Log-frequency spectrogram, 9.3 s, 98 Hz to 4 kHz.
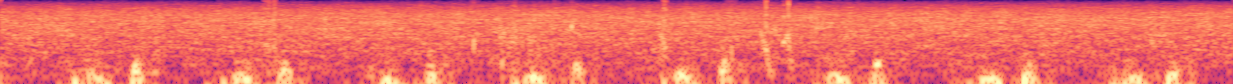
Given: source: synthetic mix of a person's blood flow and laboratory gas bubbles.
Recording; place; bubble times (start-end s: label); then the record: Doppler ultrasound of blood flow; precordium
1.96-2.09 s: bubbles
3.52-3.59 s: bubbles
3.71-4.16 s: bubbles
4.26-4.33 s: bubbles
4.93-5.03 s: bubbles
5.45-5.53 s: bubbles
5.68-5.98 s: bubbles
From the record:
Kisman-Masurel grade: 121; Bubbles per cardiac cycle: 1 to 2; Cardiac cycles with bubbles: 10 to 50%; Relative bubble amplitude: barely perceptible (0.100 to 0.250); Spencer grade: 2 (many but less than half of the cardiac periods contain bubble signals, singularly or in groups); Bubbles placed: anywhere in the cardiac cycle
